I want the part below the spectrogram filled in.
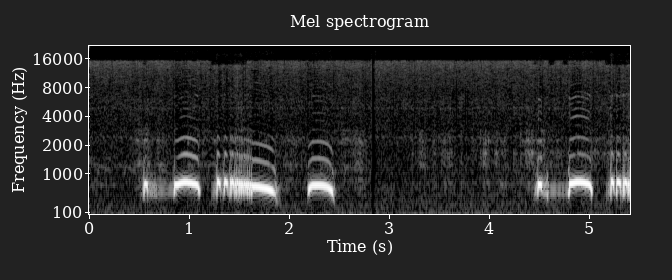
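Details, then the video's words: Spotted dove kept as a trained lure bird with a medium-pitched voice, meant to draw wild doves into combat: soft coos leading into a long descending note and a closing coo, then the phrase begins again. "เสียงนกฝึก นกเขาใหญ่เสียงกลาง เปิดต่อนกป่ากล้าเข้าสู้ไม่ตื่น"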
